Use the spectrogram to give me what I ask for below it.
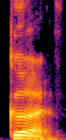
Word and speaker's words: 谷: important to us okay it's pronounced as go and it looks mid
